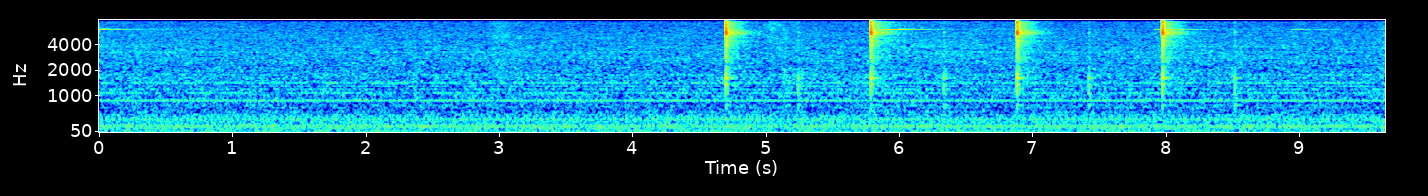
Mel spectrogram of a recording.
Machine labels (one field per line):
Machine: valve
